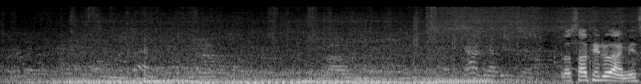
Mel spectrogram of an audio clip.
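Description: A motor vehicle's engine running close by: a low, steady rumble that swells about half a second in and fades at about five seconds, over faint voices. Near the end a loud voice with a sliding pitch comes in.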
